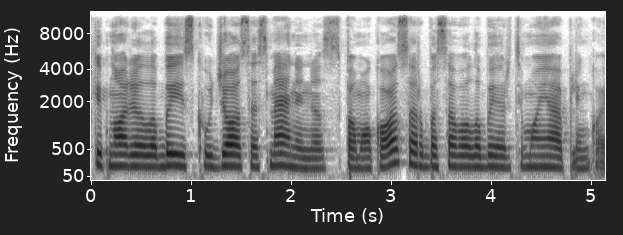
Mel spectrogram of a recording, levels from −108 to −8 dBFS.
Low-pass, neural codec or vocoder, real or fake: 10.8 kHz; none; real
